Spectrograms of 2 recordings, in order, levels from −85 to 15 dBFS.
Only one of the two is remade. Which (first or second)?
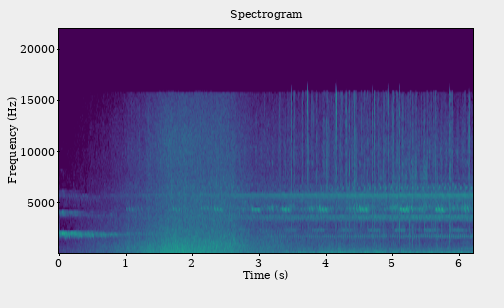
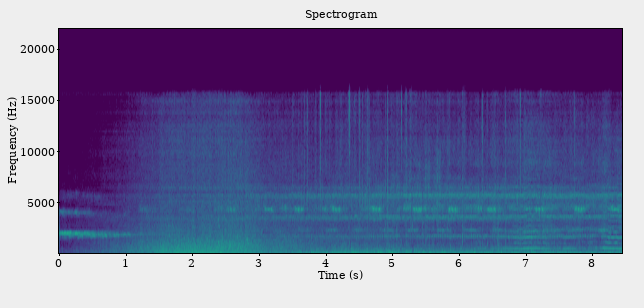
second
